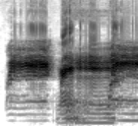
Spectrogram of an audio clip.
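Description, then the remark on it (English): A duck quacks loudly, two long, raspy, nasal calls one right after the other, with no voices in between. “Yeah, he pinched the duck and the duck got to run around.”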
